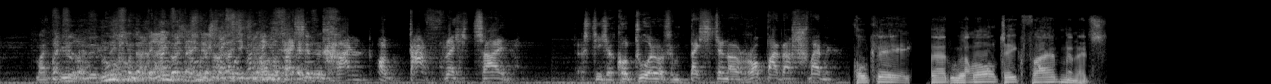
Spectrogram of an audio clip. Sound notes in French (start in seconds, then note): 0.0 parlant dans un anglais simple; 0.6 la foule se dispute; 3.1 beuglant en bon français; 5.4 parlant dans un anglais simple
